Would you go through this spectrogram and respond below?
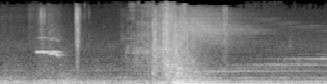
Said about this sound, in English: It is once we seal the door. Which we should probably do about now. Yeah, agreed. Help me with this, will you?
